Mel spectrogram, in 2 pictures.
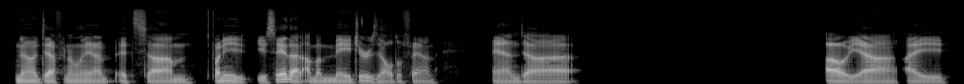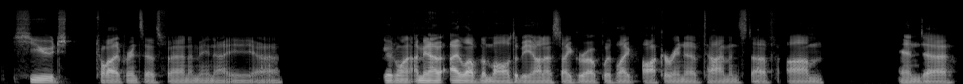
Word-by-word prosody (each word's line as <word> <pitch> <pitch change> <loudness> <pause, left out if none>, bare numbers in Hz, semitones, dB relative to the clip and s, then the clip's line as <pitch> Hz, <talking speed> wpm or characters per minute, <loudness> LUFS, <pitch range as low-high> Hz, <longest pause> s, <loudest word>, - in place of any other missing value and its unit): No, 90 +1 +3
definitely, 80 -1 +2
um, 75 0 0
it's - - -3
um, 80 0 +2 0.2
funny 85 -2 +3
you 85 - 0
say 115 +9 +6
that, - - +5
I'm 80 +3 0
a 80 - 0
major 80 +2 +1
Zelda 75 -2 -3
fan, 75 +1 -5 0.6
and, 75 -1 +1
uh 75 0 +2 2.6
Oh, 85 -1 +6
yeah, 75 0 +4
I 80 0 +1 0.3
huge 95 -6 -1 0.2
Twilight - - +1
Princess 80 -2 -4
fan, 80 0 -5
I - - -6
mean, 80 +1 -7
I 85 +1 -7
uh, - - -7
a - - -14 1.0
good 90 -2 0
one 80 -1 +1
I - - +1
mean, 90 -2 +5
I 90 +2 +5
I 95 -1 +6
love 85 -4 +3
them 75 -2 -1
all, 75 +1 +1
to 85 - -3
be 80 -1 0
honest, 80 0 -1
I 75 - 0
grew 80 -1 -1
up 75 0 -5
with, - - -3
like, - - -2
Ocarina 75 -1 -1
of 75 - -8
Time 75 -2 -2
and 75 +1 -8
stuff, - - -5
um, 75 0 -2 0.8
and, 75 -1 -2
uh, 75 0 +1
80 Hz, 165 wpm, -26 LUFS, 75-85 Hz, 2.6 s, say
